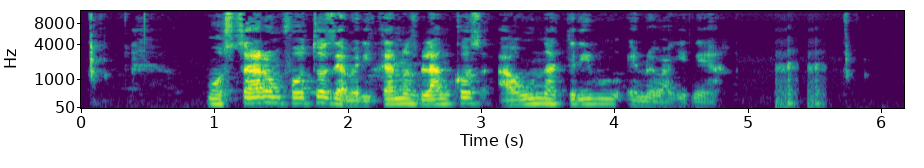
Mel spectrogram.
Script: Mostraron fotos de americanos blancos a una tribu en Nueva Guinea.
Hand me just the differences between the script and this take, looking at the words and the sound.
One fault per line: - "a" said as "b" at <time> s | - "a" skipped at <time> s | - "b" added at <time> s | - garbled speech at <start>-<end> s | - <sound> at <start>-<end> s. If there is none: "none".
- laugh at 5.2-5.6 s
